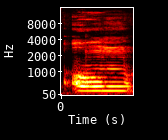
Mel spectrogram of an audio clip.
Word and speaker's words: Om: so it's a-u-m okay we usually um say ohm with an and we spell it o m because the combination of a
